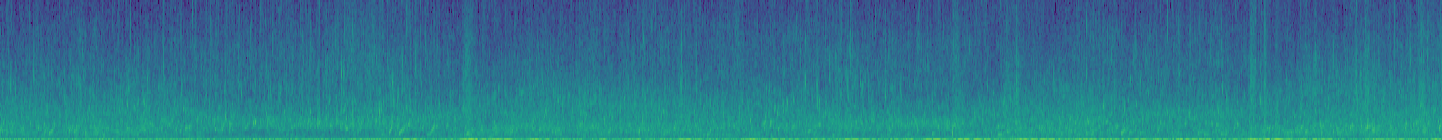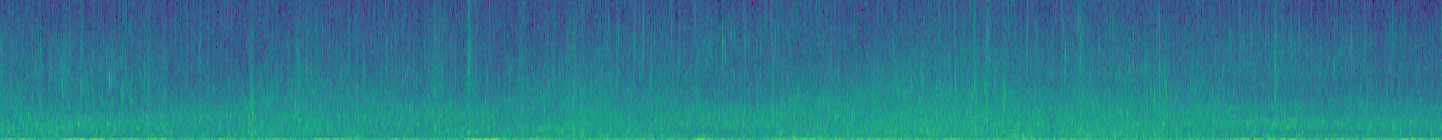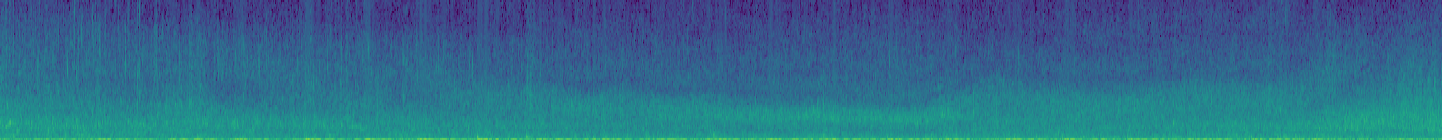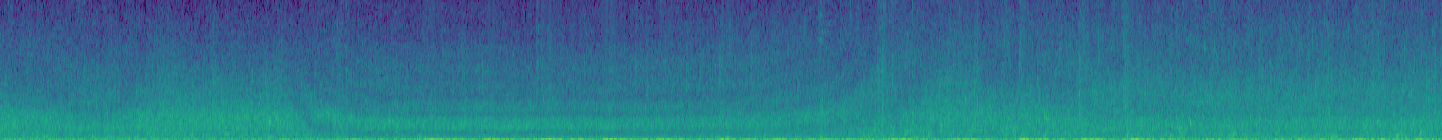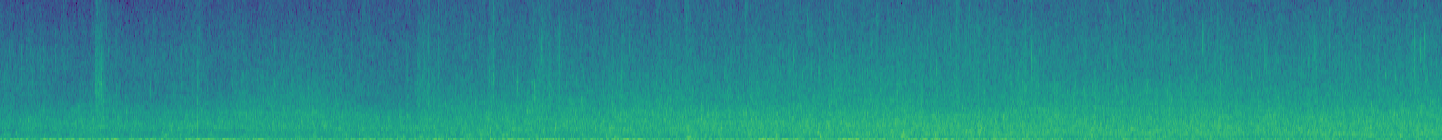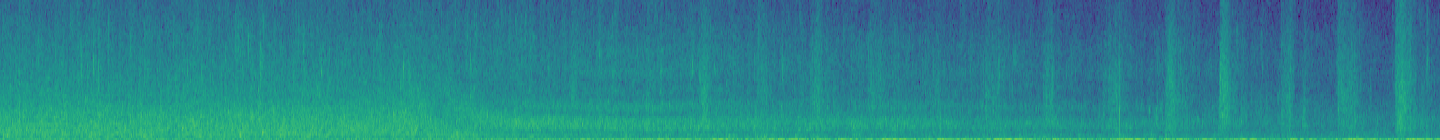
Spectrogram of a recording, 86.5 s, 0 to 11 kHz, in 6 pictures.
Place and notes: walk, park, maribor - flux, full moon
round walk in the city park near midnight with full moon rising, variety of fallen leaves, fluid ambiance with rivulets due to intense rainy day - part 1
